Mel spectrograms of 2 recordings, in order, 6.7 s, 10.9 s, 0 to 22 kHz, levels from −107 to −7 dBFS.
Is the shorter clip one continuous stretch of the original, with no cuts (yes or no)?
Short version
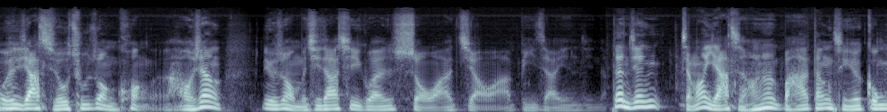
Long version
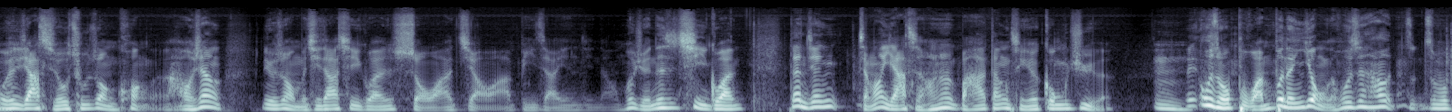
no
